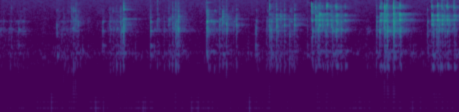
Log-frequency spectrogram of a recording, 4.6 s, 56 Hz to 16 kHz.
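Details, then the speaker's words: Oil pump for a rebuilt 1965 Nova wagon 283 V8, spun by hand after priming with break-in oil: wet gear whirr in uneven bursts, harder to turn, tone change as it pulls suction; primed oil pump turning normally. "now you can hear that the gears are coated with oil and they're creating suction and vacuum and pressure as they're as they're turning so and you can feel the difference"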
